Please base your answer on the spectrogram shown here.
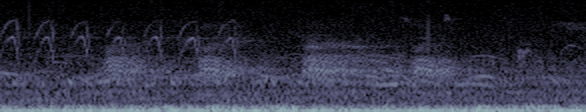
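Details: An eagle calls on landing after flying in from the strait: a quick series of about six high, descending chirping notes with harmonics, then a few more spaced notes, over a steady low rumble of wind or background noise.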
